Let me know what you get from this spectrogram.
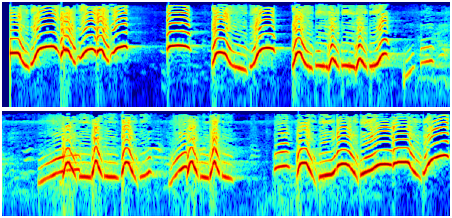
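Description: A monkey gives loud, wailing howls that swoop up and down in pitch in rapid bursts.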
